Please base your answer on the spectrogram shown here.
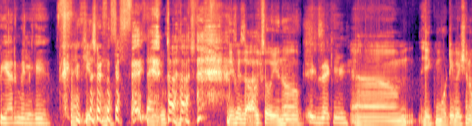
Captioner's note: laughs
